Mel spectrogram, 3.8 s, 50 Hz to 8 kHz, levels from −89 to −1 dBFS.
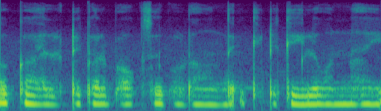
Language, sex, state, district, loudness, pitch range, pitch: Telugu, female, Andhra Pradesh, Chittoor, -21 LUFS, 175-185 Hz, 180 Hz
